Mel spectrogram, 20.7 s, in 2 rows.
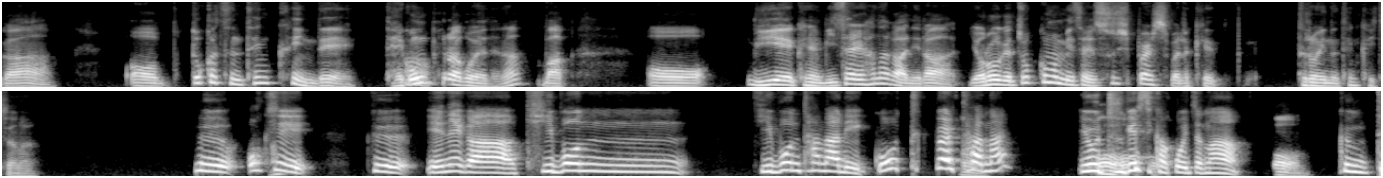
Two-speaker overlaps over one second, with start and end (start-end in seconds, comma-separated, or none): none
